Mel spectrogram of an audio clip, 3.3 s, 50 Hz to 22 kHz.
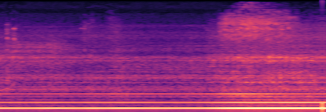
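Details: Webster Chicago Model 7 wire recorder, 70 years old, warming up: constant low buzzing mains hum with a higher overtone, unchanging as it warms; faint, fading magic-eye level indicator suggests a failed capacitor, hum cause not confirmed.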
